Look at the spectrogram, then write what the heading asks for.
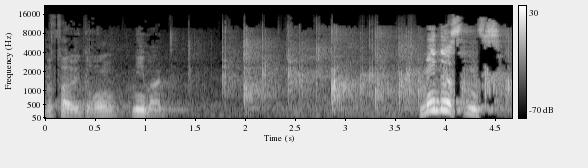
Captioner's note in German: Beifall DIE LINKE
